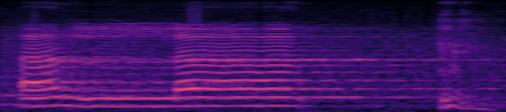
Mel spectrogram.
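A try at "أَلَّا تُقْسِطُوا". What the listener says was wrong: Allah, ya, harus dibaca panjang, ya. Allah tuqsitu, ya. Allah tuqsitu, ya.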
